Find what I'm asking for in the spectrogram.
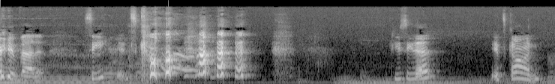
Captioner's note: laugh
